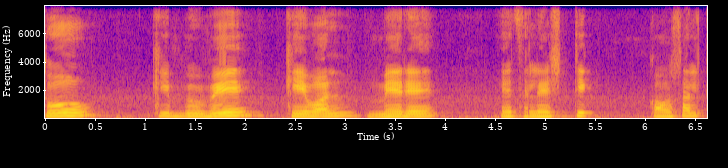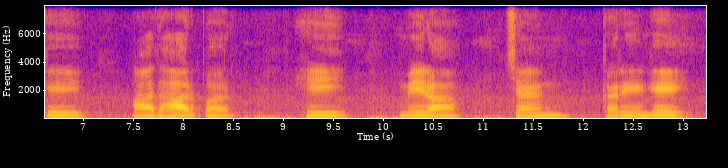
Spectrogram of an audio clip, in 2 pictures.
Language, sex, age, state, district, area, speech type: Hindi, male, 60+, Uttar Pradesh, Azamgarh, rural, read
